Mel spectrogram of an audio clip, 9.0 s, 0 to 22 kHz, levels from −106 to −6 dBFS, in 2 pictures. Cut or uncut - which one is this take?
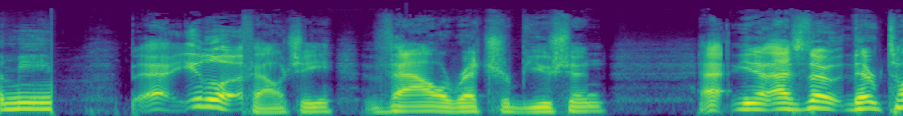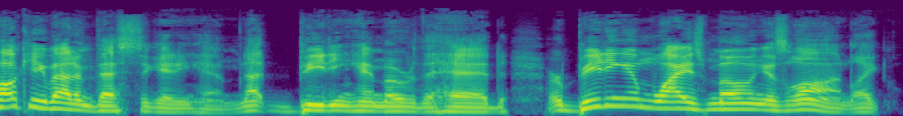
cut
